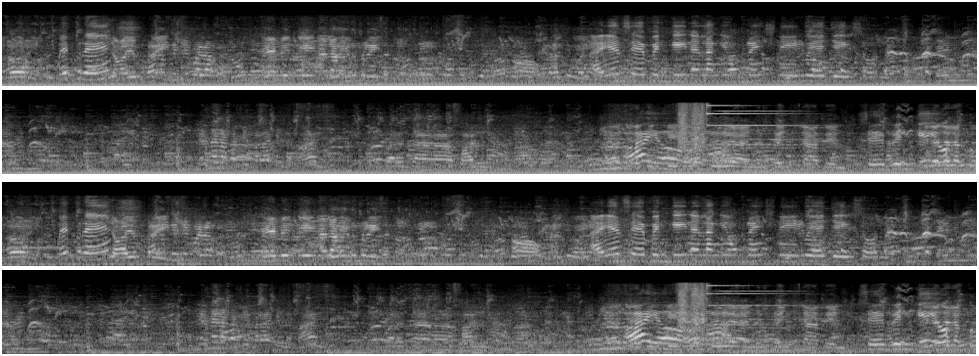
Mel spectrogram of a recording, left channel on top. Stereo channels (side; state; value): left; noise; hum, 7 dB below the sound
